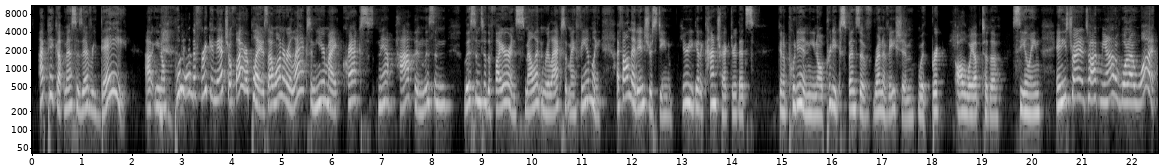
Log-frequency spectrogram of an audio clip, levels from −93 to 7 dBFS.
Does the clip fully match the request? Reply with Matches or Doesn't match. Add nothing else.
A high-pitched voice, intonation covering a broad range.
Matches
